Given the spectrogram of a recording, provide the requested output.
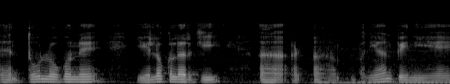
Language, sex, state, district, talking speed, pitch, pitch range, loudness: Hindi, male, Uttar Pradesh, Jalaun, 145 wpm, 110 Hz, 105-120 Hz, -36 LUFS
